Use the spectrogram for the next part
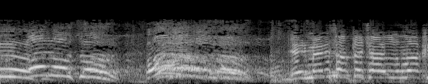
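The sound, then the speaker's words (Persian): A large crowd of protesters in Azerbaijan shouts slogans in unison against the writer Akram Aylisli while burning his photos and books, loud rhythmic chanting rising in repeated bursts with many overlapping voices and no pauses. “بنیدهای شرمنده و مرگ بر تو هزاران نفر در زیر تیرزه خانه اکرم ایلیسلی، یکی از نویسندگان سرشناس آذربایجان، عکس ها و کتاب های او را آتش می زنند.”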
